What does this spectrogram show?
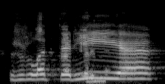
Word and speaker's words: gelataria: The words ending in ia, they are stressed at the end. So you have lots of shops, for example. You say padaria, pastelaria, gelataria, sapataria, mercearia, and so on.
